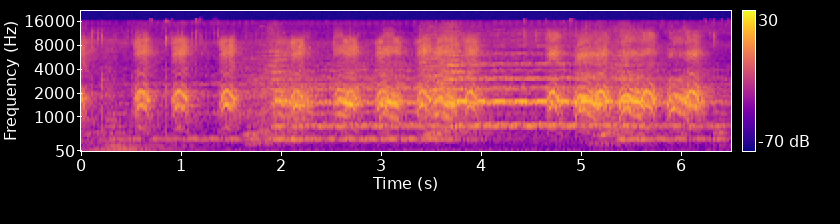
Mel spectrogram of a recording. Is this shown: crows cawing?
yes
